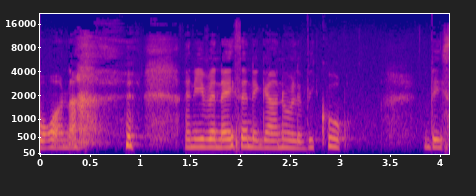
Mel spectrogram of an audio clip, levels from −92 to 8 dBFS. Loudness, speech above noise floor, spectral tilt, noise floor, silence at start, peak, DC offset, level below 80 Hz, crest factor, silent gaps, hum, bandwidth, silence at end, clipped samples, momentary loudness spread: -29 LUFS; 21 dB; -3 dB/octave; -50 dBFS; 0 s; -10 dBFS; under 0.1%; -82 dBFS; 20 dB; none; none; 19.5 kHz; 0 s; under 0.1%; 16 LU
